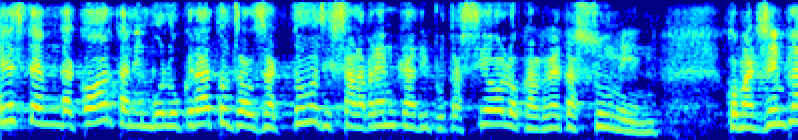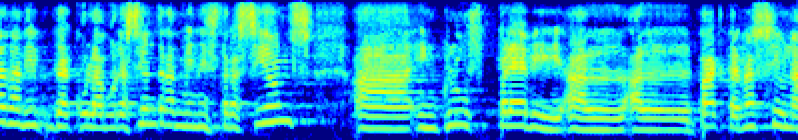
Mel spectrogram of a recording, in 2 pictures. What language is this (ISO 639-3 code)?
cat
